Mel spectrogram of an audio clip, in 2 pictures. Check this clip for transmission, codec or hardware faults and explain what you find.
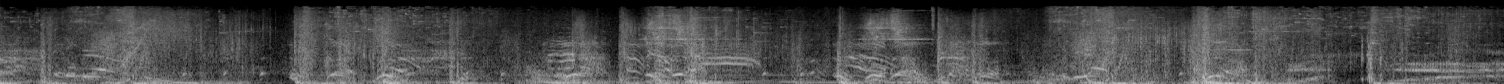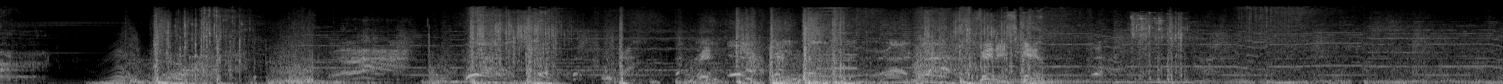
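One fault is audible. From 19.29 to 19.34 s, a brief disruption of about 40 ms breaks the audio. It is damaged data in a compressed stream: corrupted bytes made the decoder misread frames and lose sync until it found the next frame header.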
